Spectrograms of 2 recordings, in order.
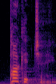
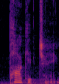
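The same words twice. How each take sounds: First: Said in the usual way. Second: "pocket change" breathed as a whisper, almost no voice; whispered punchline. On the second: Shown as a demonstration. Preacher to congregation, belittling the debt, whispering "pocket change". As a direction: drop "pocket change" to a hushed whisper for effect. Sermon punchline, repeated next line.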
